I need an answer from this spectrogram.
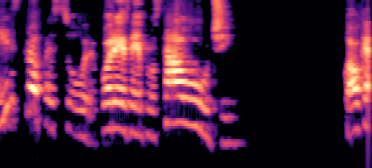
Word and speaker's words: saúde: Por exemplo, saúde. Qual que é a sílaba tônica?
